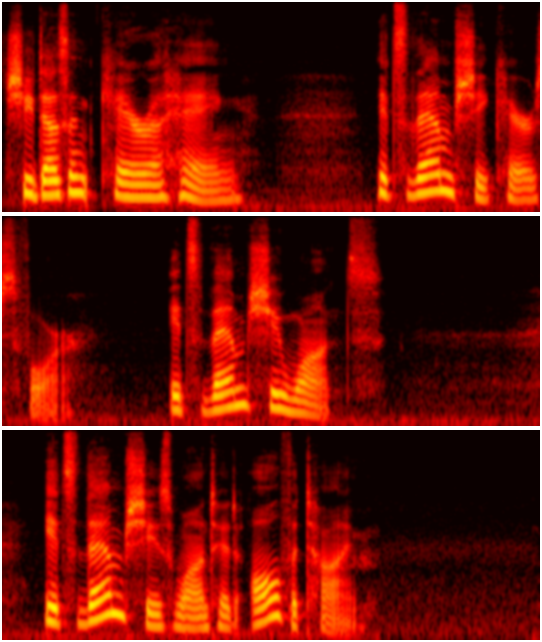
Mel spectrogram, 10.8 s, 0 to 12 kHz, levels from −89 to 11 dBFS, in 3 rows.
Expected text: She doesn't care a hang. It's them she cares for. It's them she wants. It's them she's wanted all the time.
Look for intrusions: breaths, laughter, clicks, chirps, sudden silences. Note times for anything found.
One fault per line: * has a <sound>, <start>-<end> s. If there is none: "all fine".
all fine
